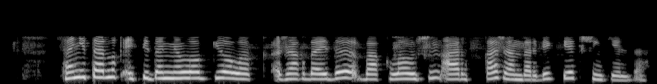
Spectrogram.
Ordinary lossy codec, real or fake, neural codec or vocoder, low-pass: none; real; none; 3.6 kHz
